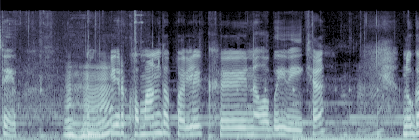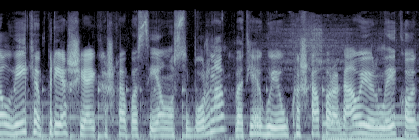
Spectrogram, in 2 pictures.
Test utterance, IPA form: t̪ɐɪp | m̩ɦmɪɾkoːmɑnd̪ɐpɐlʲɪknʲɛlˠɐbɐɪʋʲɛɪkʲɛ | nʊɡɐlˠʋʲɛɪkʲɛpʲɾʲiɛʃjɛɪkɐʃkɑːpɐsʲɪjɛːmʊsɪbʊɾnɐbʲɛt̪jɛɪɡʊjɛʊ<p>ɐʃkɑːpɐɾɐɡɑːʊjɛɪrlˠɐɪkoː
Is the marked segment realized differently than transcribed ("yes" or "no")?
yes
